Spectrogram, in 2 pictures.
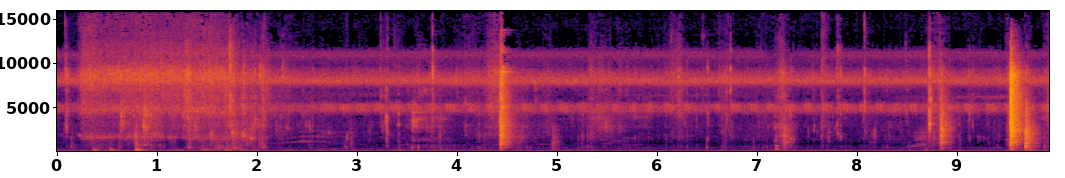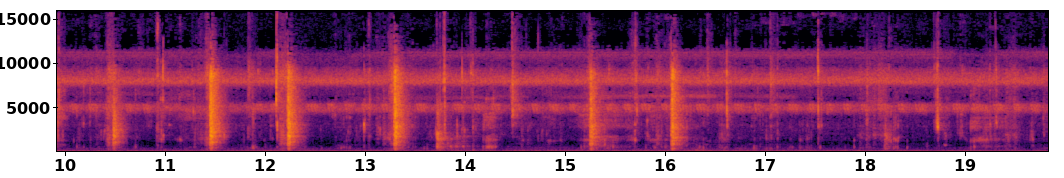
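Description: A child biting and chewing crisp raw cucumber slices, with sharp, irregular crunches, most of them between about four and seventeen seconds in.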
